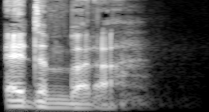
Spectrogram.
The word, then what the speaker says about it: Edinburgh: Sí, pues yo soy escocés, claro, y yo digo Edinburgh. – Edinburgh. – Edinburgh. – Edinburgh. – Vamos a decir cuatro sílabas, ¿ok? Edinburgh.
